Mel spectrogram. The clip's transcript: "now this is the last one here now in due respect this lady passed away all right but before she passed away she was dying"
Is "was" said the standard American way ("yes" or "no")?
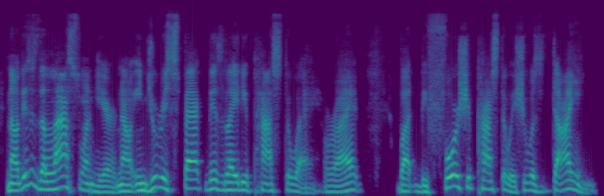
yes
